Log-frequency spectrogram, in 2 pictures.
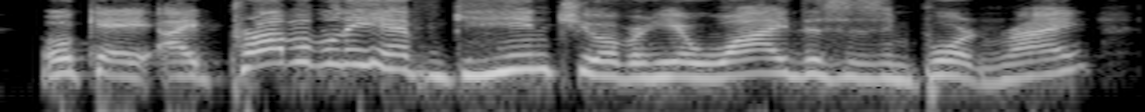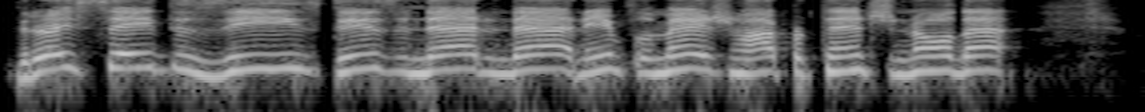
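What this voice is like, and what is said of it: Strong non-native English accent. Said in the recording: “Maybe you're not understanding my English here. My accent might be a little too strong for you.”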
